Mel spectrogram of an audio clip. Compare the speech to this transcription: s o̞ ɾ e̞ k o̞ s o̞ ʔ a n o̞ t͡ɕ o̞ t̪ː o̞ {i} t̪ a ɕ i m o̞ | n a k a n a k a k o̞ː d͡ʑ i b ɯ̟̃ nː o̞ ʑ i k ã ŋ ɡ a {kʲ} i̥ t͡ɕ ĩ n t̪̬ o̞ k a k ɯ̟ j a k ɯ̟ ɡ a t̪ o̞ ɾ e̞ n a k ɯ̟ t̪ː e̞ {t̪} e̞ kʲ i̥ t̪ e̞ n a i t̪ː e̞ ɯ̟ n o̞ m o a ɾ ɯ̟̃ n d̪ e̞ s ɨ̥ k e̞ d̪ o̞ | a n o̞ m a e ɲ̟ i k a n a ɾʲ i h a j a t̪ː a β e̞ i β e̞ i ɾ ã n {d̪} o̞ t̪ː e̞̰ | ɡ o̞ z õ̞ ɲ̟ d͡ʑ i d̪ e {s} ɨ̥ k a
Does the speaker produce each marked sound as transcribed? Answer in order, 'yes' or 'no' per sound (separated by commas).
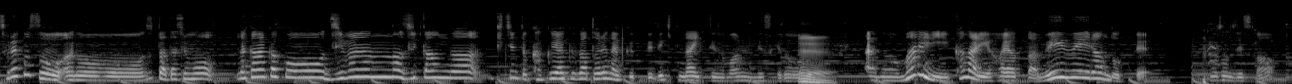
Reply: no, yes, no, yes, yes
